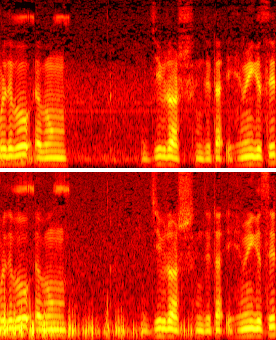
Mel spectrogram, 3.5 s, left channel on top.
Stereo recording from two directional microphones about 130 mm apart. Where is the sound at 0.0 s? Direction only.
35° right (ahead or behind).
